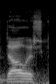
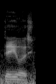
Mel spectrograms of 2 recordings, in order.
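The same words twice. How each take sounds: First: Dalish with a broad ah, DAH-lish; first try, Dalish as DAH-lish. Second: Dalish with a long ay, DAY-lish; corrected Dalish, DAY-lish. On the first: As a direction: say Dalish with the open ah of father. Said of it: "Dalish camp". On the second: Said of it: "there was a Dalish camp". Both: Shown as a demonstration.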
